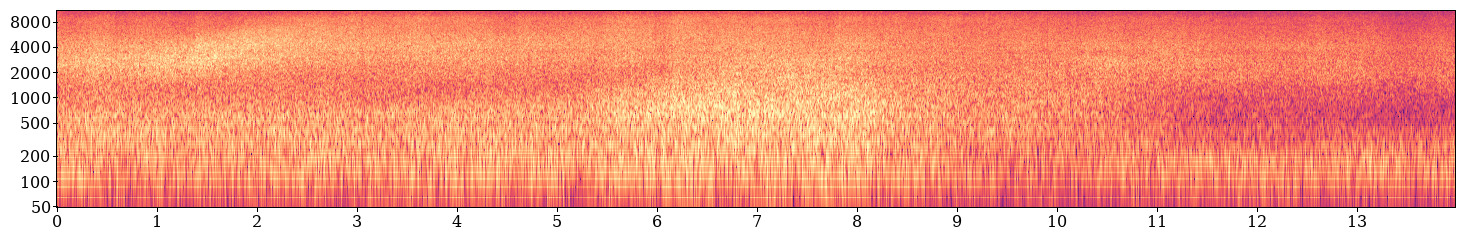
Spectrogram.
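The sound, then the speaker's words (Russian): Steady ocean surf rolls and washes continuously, a broad hissing roar that swells gently around the middle and eases off again, with no voices present. “Сейчас, под шум океанского прибоя, займите удобное расслабленное положение.”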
